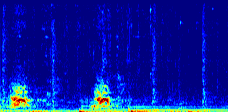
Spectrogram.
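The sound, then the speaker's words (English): A person imitates a dog, giving two short, sharp barks about a second apart, fairly loud, with a low steady hum continuing underneath. “And although I don't currently own a dog, I do enjoy barking like one.”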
